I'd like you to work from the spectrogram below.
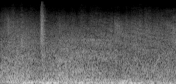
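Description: A fire spell cast in Dragon Age Origins bursts with a quick whooshing crackle and a low rumbling roar, dense and fairly loud, with no voices.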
